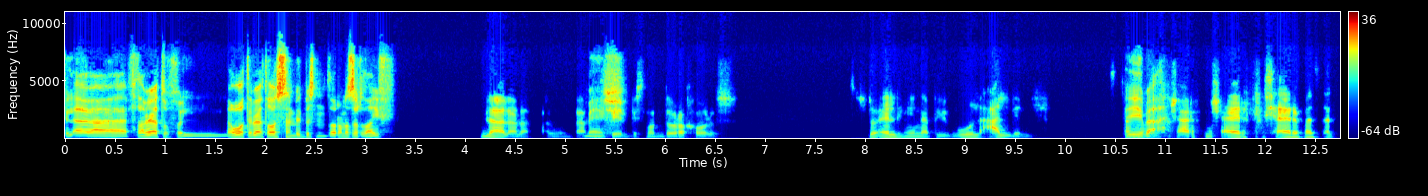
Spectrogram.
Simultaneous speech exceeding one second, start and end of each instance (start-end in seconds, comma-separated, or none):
none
